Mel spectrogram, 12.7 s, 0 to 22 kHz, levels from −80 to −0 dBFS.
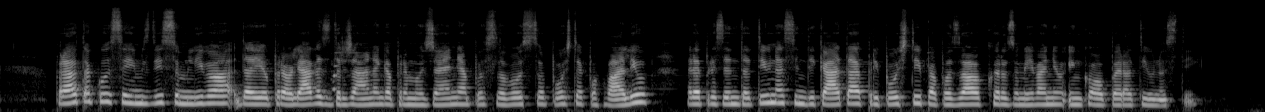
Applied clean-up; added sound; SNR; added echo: neural mask model DeepFilterNet 3.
